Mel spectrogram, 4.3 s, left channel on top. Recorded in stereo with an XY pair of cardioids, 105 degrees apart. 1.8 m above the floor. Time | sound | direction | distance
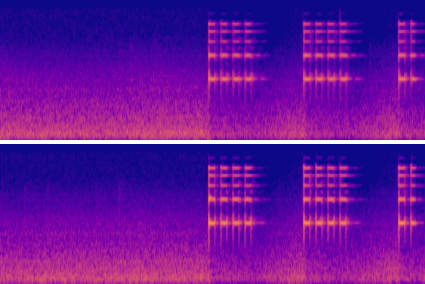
2.1 | an alarm | 45° right | 0.7 m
